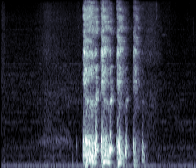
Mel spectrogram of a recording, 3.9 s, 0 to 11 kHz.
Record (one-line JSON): {"cough_length": "3.9 s", "cough_amplitude": 4587, "cough_signal_mean_std_ratio": 0.37, "survey_phase": "alpha (2021-03-01 to 2021-08-12)", "age": "45-64", "gender": "Female", "wearing_mask": "No", "symptom_cough_any": true, "symptom_fatigue": true, "symptom_headache": true, "smoker_status": "Never smoked", "respiratory_condition_asthma": false, "respiratory_condition_other": false, "recruitment_source": "Test and Trace", "submission_delay": "2 days", "covid_test_result": "Positive", "covid_test_method": "RT-qPCR"}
